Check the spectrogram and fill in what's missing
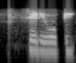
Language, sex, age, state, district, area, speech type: Tamil, female, 18-30, Tamil Nadu, Erode, rural, conversation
